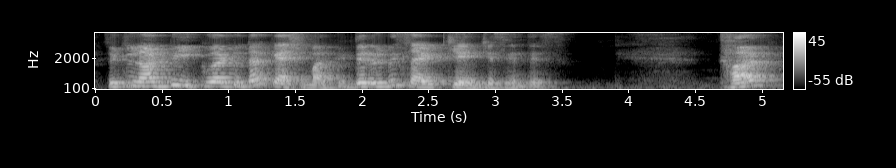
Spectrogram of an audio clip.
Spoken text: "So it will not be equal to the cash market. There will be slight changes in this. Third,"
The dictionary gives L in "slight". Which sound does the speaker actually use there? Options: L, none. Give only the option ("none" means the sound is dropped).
none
